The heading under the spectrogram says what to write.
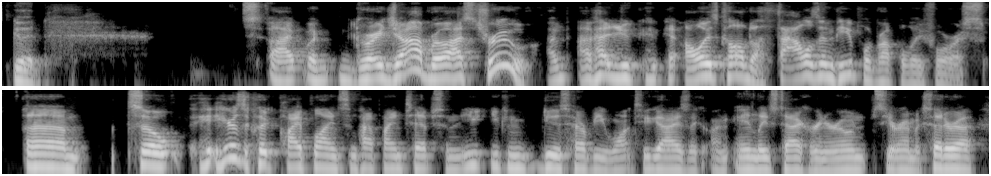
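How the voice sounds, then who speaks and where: A man giving an informal, instructional software walkthrough as a sales trainer on a live call, often checking that listeners follow. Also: a little high, fairly quick. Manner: informal, instructional, checks for understanding with tags like "right?" and "okay?". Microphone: online group call.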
